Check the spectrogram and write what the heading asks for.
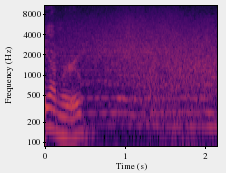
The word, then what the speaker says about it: Unruh: Jesse Unruh on the high side. That's what he said it's pronounced. Jesse Unruh.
